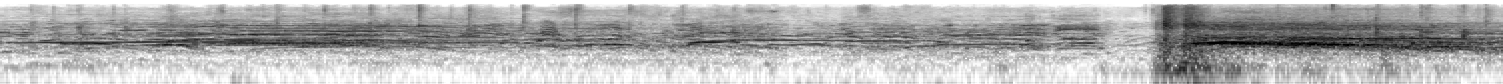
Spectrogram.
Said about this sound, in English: Big slam, could be going for a Vader bomb.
